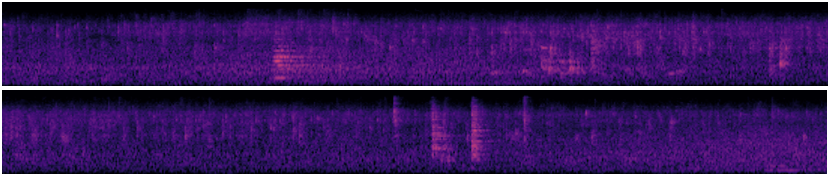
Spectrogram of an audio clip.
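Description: Steady hiss like falling rain, with a few brief, sharp higher sounds, most of them together about twelve to thirteen seconds in.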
